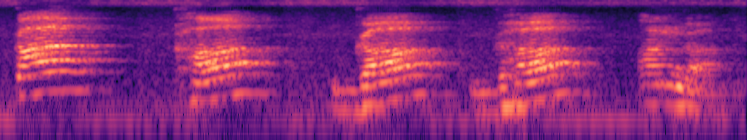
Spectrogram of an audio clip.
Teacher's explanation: का, बोलिए का। कहाँ से? कंठ से आ रहा है ना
